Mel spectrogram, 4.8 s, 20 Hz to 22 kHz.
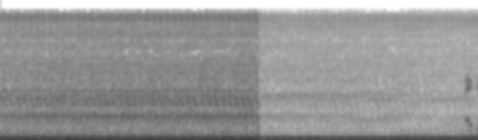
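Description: Steady low idle of a Mitsubishi Montero engine with about 250,000 miles on it, a loud constant drone that drops slightly in level partway through, with no talk.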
